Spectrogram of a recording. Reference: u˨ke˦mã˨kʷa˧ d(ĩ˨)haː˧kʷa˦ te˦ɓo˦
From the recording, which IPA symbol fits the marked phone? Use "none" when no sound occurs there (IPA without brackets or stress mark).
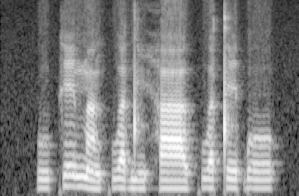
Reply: ĩ˨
